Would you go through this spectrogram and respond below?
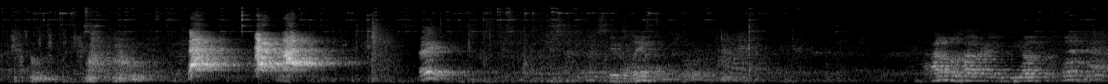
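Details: Puppies at play give a burst of loud, sharp barks and yips early on, then softer whimpering sounds, with human voices mixed in toward the end.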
